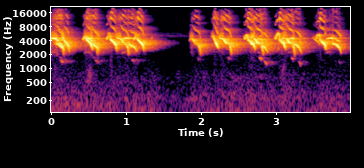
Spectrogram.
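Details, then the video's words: A group of newly hatched, colorful chicks calling in shrill falling peeps, one clustered burst, then a brief silence, then another dense run of cheeping. "Chicken free sound"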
